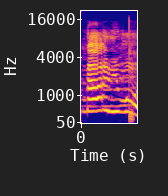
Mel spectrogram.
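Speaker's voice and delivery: high squeal through real laughter; laughing. Real, not acted. Repeating the dark punchline to friends, laughing. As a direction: barely get it out while cracking up.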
